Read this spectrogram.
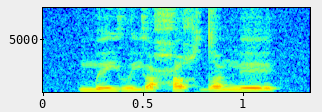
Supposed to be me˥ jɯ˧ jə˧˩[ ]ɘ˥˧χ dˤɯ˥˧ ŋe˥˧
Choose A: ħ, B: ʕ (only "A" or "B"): A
